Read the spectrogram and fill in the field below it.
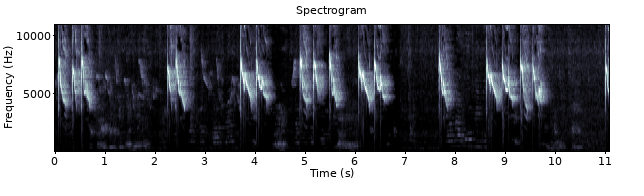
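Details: White-eye from the wild, its song used to lure and provoke rivals: high, shrill falling chirps in quick clusters, with softer, lower warbling notes and faint chatter underneath.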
